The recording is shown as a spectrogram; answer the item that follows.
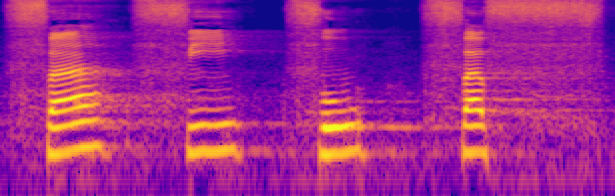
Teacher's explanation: fa dalam keadaan apapun itu dia tetap keluar hamsnya.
